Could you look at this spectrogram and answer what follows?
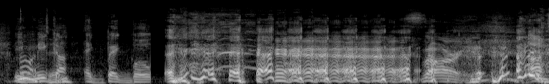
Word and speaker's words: Emeka Egbuka: You mispronounced Emeka Egbuka's name wrong. Emeka Egbuka.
